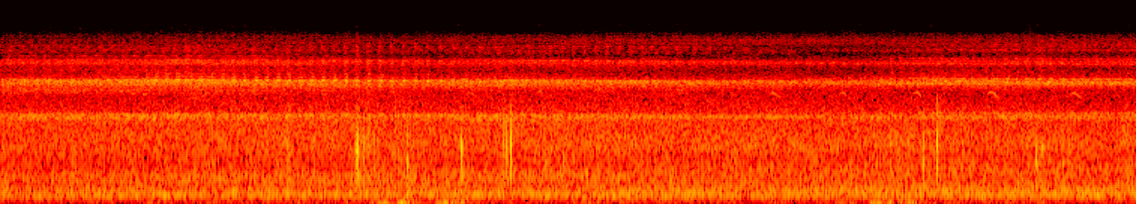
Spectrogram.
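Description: Faint, steady chorus of insects singing at several high, unchanging pitches, with a few short clicks scattered through it.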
